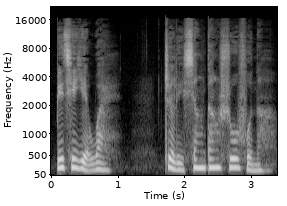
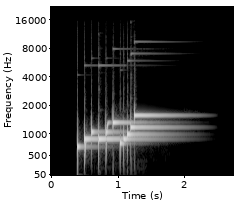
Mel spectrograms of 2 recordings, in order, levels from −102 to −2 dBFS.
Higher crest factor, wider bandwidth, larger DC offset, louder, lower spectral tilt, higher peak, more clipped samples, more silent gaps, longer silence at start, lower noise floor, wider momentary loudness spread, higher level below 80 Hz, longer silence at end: about the same, 16 dB vs 18 dB; first, 16.5 kHz vs 10 kHz; neither; about the same, -24 LUFS vs -23 LUFS; first, -4.5 dB/octave vs -1.5 dB/octave; about the same, -8 dBFS vs -8 dBFS; neither; neither; second, 0.1 s vs 0.4 s; first, -66 dBFS vs -55 dBFS; second, 9 LU vs 18 LU; first, -72 dBFS vs -80 dBFS; second, 0.1 s vs 0.7 s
